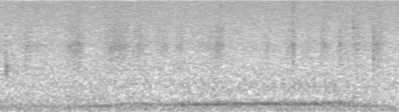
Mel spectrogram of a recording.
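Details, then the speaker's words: A faint, low, droning snore from a sleeping bulldog in another room downstairs, heard from a distance in a quiet room; snoring. "Millie is snoring downstairs, but she's in the front room, which is like closer to my studio, and I can hear it. So, if you can hear it, you are welcome. Bulldog snores are kind of like therapy to me."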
